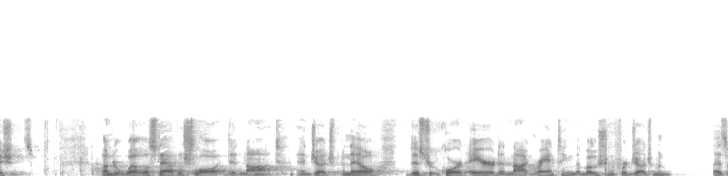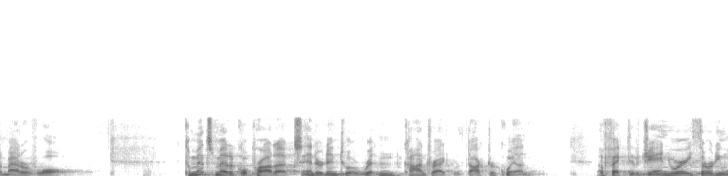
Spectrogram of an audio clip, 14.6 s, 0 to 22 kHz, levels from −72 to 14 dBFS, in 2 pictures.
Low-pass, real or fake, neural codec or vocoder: 7.2 kHz; fake; vocoder, 44.1 kHz, 128 mel bands every 256 samples, BigVGAN v2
